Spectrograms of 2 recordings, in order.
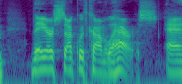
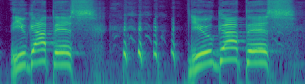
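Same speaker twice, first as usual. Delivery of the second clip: high, very drawn-out sarcastic encouragement; hammed-up, slow pep talk; mock cheerleading; 8 semitones higher, much slower than usual. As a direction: cheer on a hopeless candidate, stretching each word. Sarcastic cheering over tiny poll lead.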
